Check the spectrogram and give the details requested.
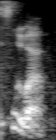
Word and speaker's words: sluagh: So number 7, they call the slua, which you would think is spelled like SLU. I don't know, but it's spelled like SLUAGH. Slua.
